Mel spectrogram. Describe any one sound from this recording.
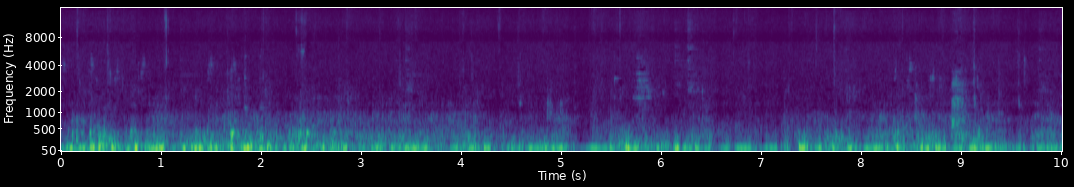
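Chopsticks click against bowls.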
